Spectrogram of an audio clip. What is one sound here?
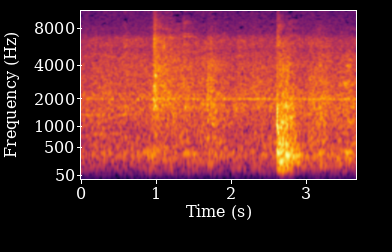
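A bowling ball thuds onto a lane and rolls away.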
